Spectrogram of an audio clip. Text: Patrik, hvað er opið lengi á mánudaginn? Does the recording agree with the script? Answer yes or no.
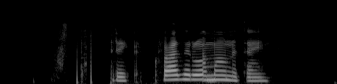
no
